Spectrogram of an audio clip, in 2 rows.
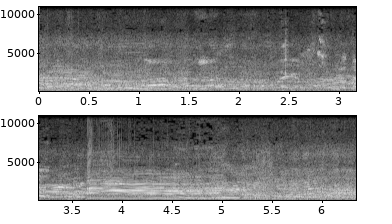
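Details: Moos from Sahiwal bulls at a busy Cumilla cattle market, Bangladesh, 19 September 2024: several overlapping lows, with one clear drawn-out moo just past the midpoint, over constant crowd chatter and background bustle.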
